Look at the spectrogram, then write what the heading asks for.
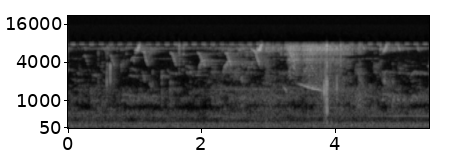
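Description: Birds calling, a run of short, high, falling chirps with one longer falling call about three seconds in. A single sharp click comes just before four seconds.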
